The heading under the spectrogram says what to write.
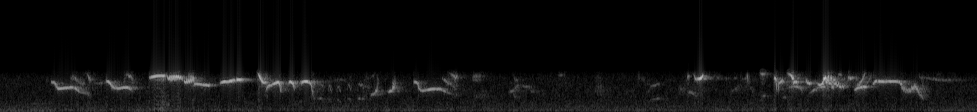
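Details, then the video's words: Oriental magpie-robin singing in a continuous rolling style: fast, varied run of whistled, twittering and scratchy phrases in quick succession, with two bursts of song separated by a short quieter pause. "Burung Kacer Ngerol Gacor"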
